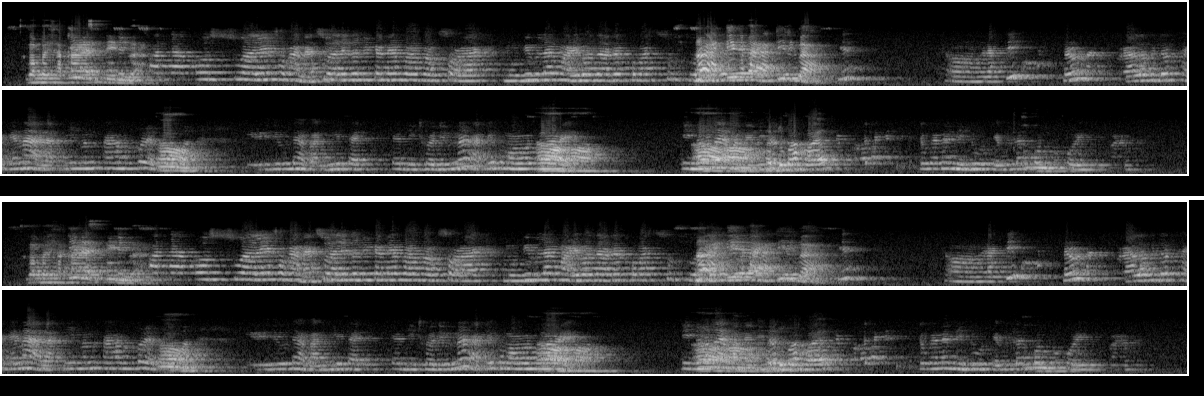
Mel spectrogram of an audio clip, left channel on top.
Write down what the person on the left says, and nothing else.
গম পাইছা
কাৰেণ্ট
দি
দিবা
নহ ৰাতি দিবা
ৰাতি
দিবা
অ
অ অ
অ
অ
সেইটো বা হয়
উম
